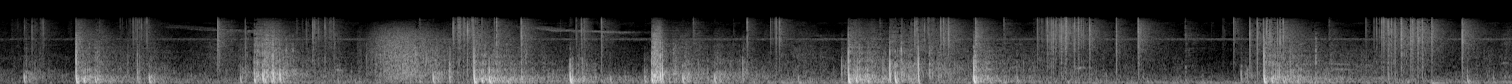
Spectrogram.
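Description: Fireworks going off all around: clusters of sharp bangs and rapid firecracker cracks every few seconds, with a couple of faint falling whistles between them.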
